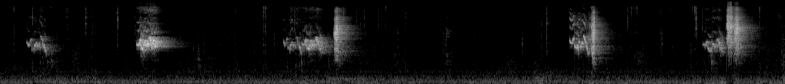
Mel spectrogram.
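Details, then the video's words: Happy pet budgerigars give short chirps in five separate bursts about every one to two seconds, each a brief, bright, slightly squawky note, with quiet low hum between them. "Happy budgies chirping sound"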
